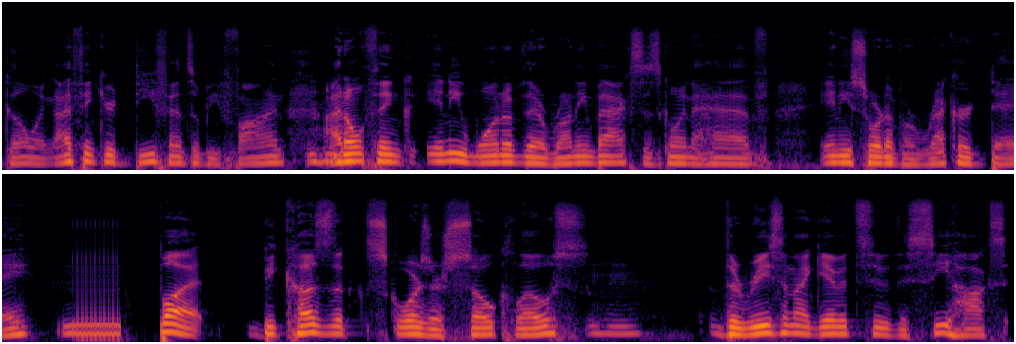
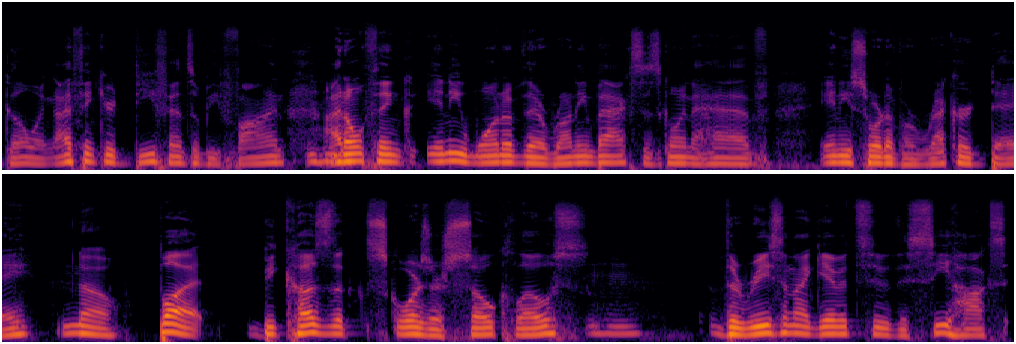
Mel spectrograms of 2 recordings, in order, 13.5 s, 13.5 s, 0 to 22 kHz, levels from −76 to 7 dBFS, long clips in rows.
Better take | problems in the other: second | audio freezing; at 7 s

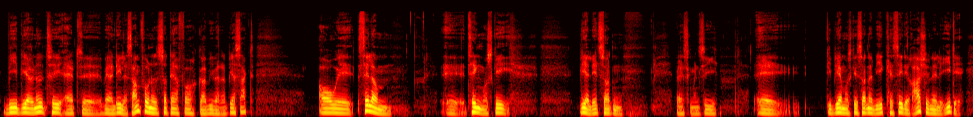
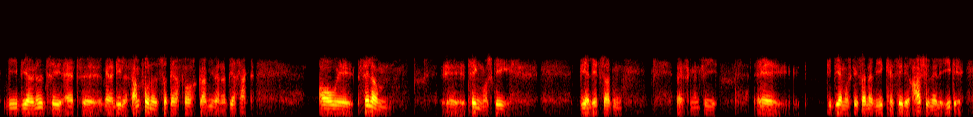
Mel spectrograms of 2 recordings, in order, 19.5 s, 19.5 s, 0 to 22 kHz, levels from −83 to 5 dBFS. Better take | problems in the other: first | phone-call audio; poor line; nothing above 3 kHz

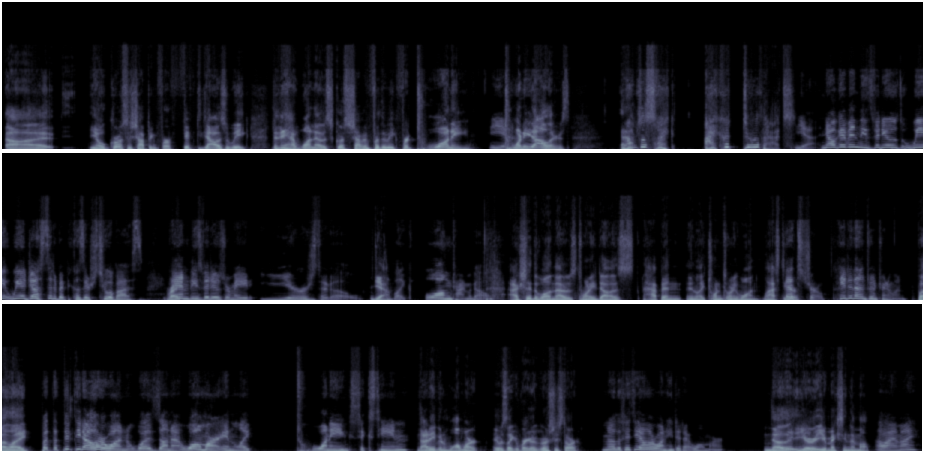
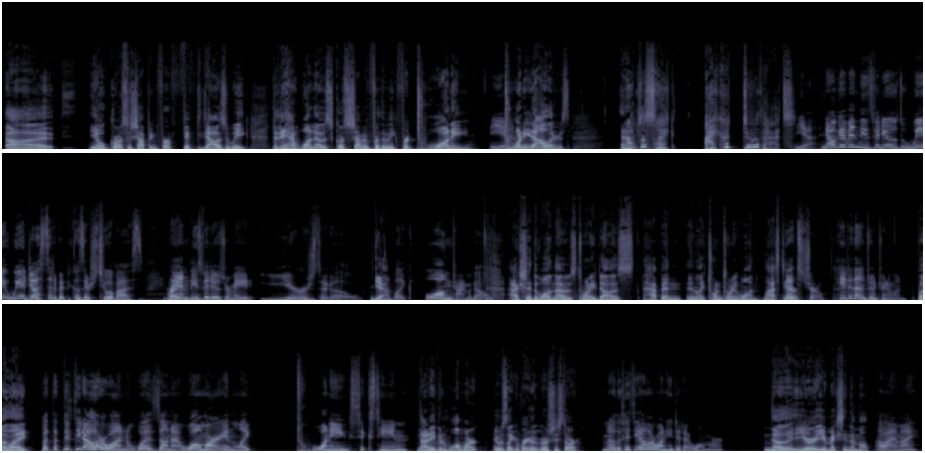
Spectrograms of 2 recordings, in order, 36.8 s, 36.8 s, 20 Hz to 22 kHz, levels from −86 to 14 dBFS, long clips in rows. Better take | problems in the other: second | garbled, watery; slightly; nothing above 16 kHz

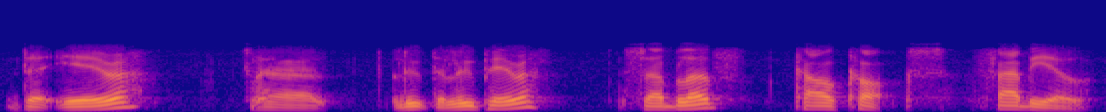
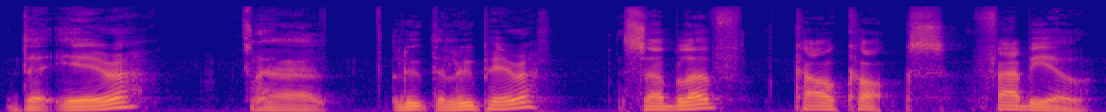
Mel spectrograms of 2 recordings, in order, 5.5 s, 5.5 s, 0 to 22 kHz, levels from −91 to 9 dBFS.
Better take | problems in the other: second | phone-call audio; nothing above 3.5 kHz

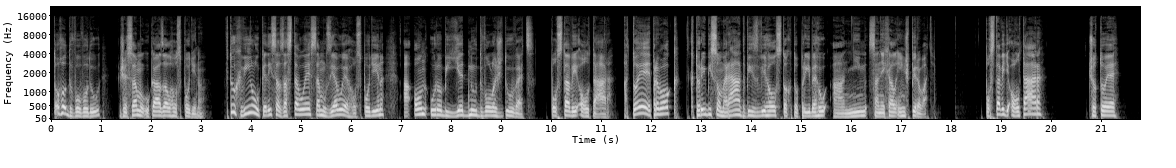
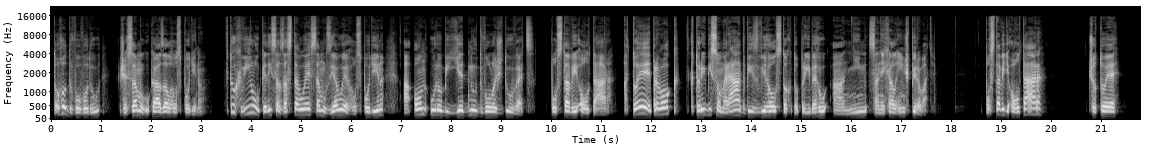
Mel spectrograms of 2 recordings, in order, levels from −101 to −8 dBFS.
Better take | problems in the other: first | thin; somewhat; fading below 300 Hz

